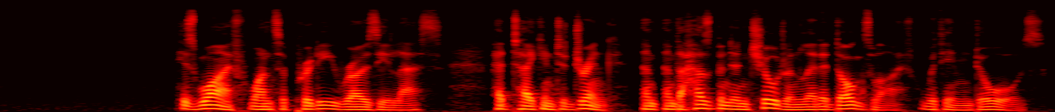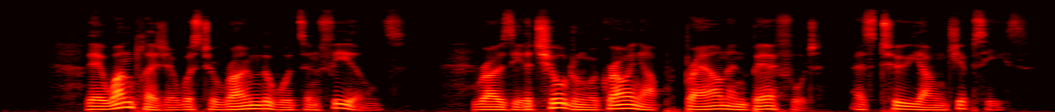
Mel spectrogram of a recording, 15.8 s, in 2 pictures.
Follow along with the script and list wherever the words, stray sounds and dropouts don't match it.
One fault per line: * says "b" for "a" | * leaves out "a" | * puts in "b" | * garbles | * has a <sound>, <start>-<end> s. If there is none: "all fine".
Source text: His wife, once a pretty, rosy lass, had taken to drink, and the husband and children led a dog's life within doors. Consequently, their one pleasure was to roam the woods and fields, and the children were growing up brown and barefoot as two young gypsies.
* puts in "and"
* leaves out "Consequently"
* says "rosy" for "and"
